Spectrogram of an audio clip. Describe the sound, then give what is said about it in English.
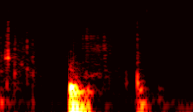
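A crisp crunch as a crunchy snack is bitten, followed a moment later by a second, smaller crunching burst of chewing, with no talking over it. “The most crunchy one, bro. I can hear that crunch.”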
